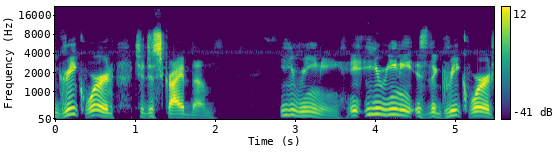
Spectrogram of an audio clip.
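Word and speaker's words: εἰρήνη: Now, this Greek word for peace, it has lots of different ways that it can be pronounced. It can be Irene, like I said it. It can be Irene, and however you say it.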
